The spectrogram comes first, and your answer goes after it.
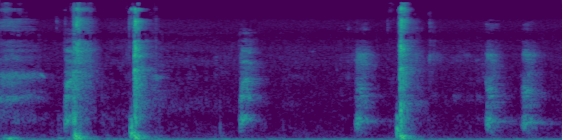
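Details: Dog giving short, husky bark-like bursts that sound more like a cough than a bark: about eight rough, breathy pops over several seconds, irregularly spaced, with a low hum underneath.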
